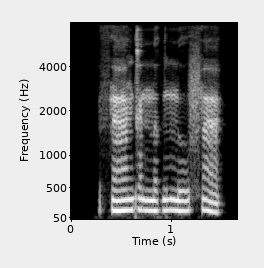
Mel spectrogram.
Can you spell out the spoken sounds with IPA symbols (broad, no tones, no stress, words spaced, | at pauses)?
θãɡa nʌɡ nofã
